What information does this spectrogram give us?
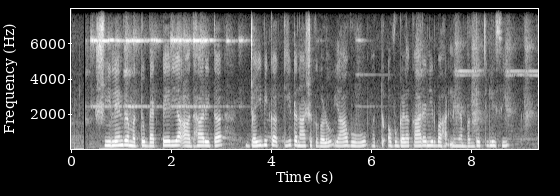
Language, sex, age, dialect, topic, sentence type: Kannada, female, 18-24, Central, agriculture, question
